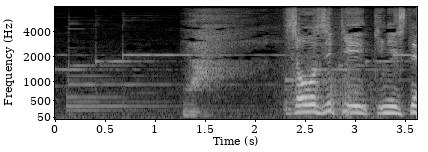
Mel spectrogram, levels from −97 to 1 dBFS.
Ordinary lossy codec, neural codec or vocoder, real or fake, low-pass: none; none; real; none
